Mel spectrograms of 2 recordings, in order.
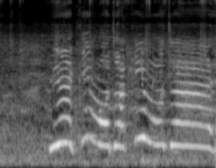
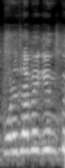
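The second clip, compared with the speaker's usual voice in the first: usual speaking voice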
